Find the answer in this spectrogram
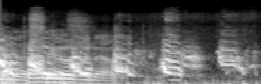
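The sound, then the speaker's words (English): A flock of turkeys gobbles in loud, rattling bursts that overlap and repeat in quick succession, with many calls sounding one after another and no voices. “The turkeys stay together in a flock and learn from each other. One of them will figure out where the water is and then the rest follow. If one of them finds a hole in the fence, then they all find it. I think they're following us.”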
